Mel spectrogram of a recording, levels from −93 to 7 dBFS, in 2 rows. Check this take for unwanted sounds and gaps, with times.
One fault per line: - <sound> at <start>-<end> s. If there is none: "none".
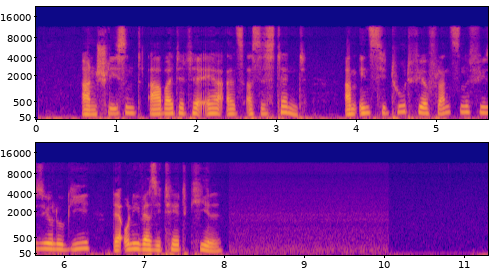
none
